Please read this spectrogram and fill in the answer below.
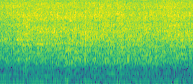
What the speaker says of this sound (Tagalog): gisa lang natin para lumasa yung lasa ng ating manok sa gulay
